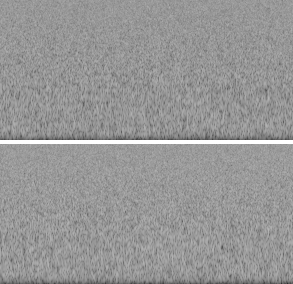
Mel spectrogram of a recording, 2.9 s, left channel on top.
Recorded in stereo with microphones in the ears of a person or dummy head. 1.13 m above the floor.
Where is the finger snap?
No finger snap in this recording.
